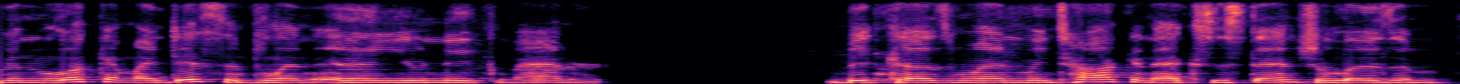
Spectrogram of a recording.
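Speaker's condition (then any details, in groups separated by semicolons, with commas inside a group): Cerebral palsy, spastic quadriplegia, severe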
